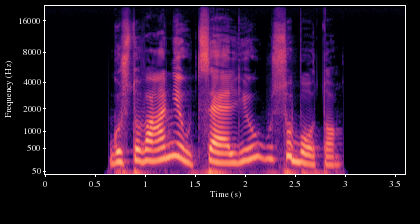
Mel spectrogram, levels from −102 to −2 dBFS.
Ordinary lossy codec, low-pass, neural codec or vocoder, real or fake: none; none; none; real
